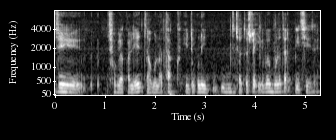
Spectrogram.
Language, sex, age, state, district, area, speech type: Bengali, male, 18-30, West Bengal, Bankura, urban, spontaneous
